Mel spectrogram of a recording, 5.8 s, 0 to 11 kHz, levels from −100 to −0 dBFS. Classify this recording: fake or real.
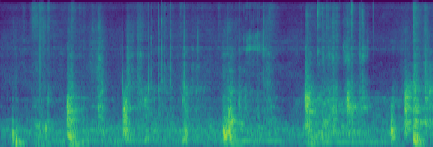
fake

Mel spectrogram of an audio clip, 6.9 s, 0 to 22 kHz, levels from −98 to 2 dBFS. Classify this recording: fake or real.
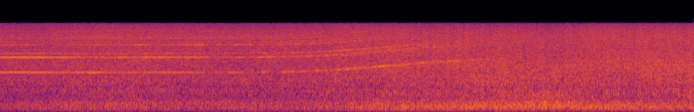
fake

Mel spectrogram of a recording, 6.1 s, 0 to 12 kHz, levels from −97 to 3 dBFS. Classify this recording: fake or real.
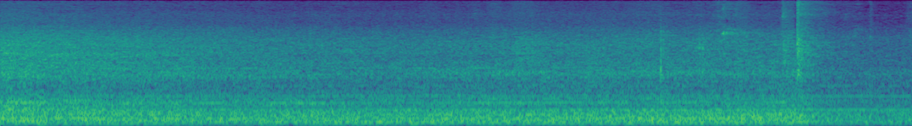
fake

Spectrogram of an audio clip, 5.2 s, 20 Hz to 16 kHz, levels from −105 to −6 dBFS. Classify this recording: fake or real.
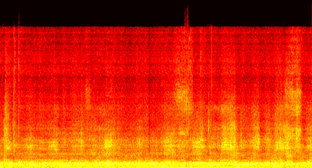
fake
